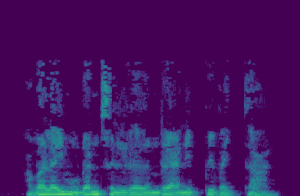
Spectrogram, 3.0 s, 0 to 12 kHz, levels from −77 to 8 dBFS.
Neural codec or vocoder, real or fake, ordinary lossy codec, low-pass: none; real; MP3, 32 kbps; 10.8 kHz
